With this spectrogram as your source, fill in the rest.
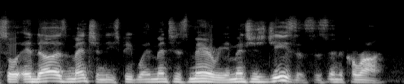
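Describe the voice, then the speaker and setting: In a Philadelphia accent, a man with a dark, mellow tone and medium pitch talks at a fairly quick pace with ordinary pitch variation over a quiet background. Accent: Philadelphia American English. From US, Philadelphia. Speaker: online Bible teacher. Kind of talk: livestream Bible teaching. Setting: TikTok livestream.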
